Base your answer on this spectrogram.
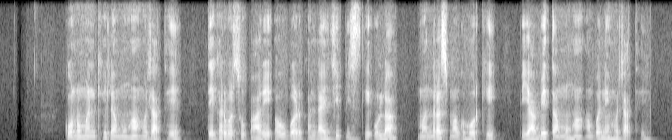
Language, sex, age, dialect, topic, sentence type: Chhattisgarhi, male, 18-24, Western/Budati/Khatahi, agriculture, statement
